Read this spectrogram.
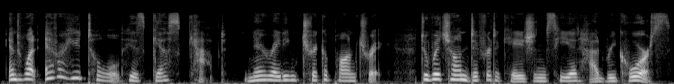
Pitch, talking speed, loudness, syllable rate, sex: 190 Hz, 180 wpm, -20 LUFS, 5.3 syllables/s, female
